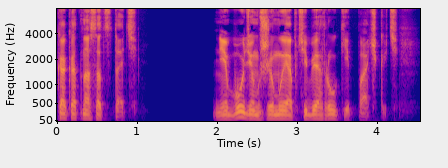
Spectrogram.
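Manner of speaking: ordinary talk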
